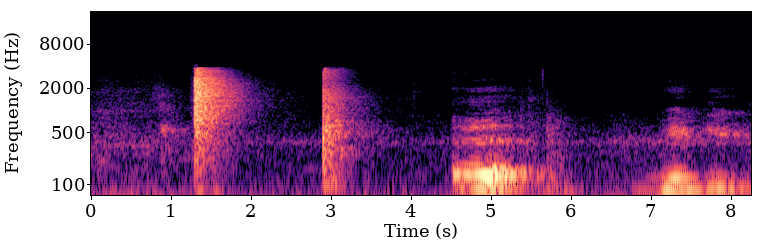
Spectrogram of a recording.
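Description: A man coughing hard twice, about a second and a half apart, his throat irritated by a spoonful of dry ground cinnamon, followed later by low vocal sounds from him.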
